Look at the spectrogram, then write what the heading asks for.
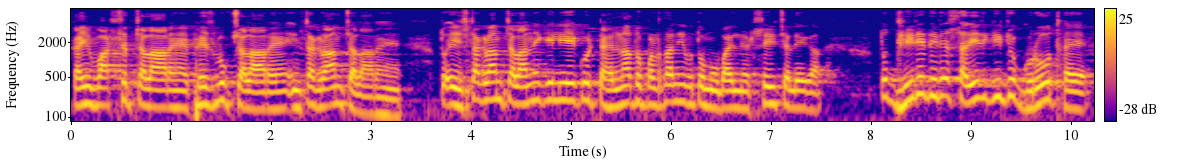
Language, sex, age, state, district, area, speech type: Hindi, male, 30-45, Uttar Pradesh, Hardoi, rural, spontaneous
